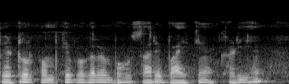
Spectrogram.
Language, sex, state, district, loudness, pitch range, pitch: Hindi, male, Jharkhand, Deoghar, -20 LUFS, 100-110 Hz, 105 Hz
